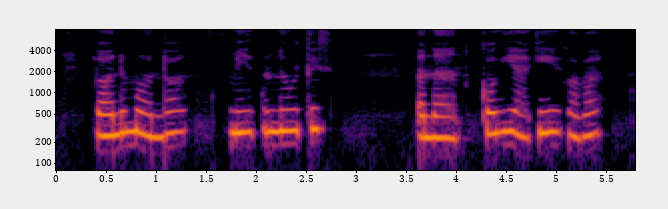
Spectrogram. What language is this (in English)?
Kalenjin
